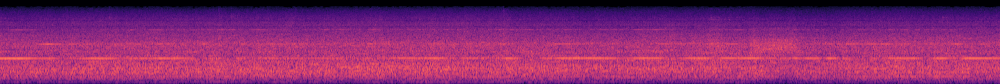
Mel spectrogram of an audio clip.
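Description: Several battery-powered Thomas & Friends toy trains running at once on plastic track: a steady whirring of small electric motors and wheels with a thin high whine. A brief scratchy burst about seven seconds in.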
